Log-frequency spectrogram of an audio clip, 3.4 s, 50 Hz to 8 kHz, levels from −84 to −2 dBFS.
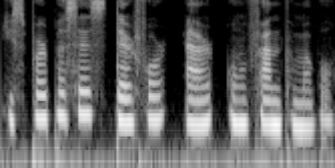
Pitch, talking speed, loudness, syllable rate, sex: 210 Hz, 90 wpm, -17 LUFS, 5.1 syllables/s, female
